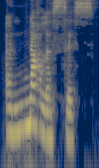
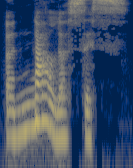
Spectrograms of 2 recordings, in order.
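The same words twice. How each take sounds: First: The word is said quickly, as one unit. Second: The word is said slowly, syllable by syllable.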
